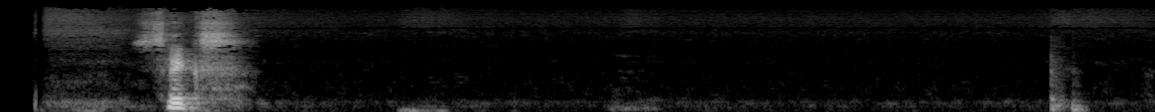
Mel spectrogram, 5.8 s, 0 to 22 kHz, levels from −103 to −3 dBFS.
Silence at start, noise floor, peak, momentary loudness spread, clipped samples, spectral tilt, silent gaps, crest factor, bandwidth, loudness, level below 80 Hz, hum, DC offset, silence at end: 0.65 s; -78 dBFS; -12 dBFS; 26 LU; under 0.1%; -3.5 dB/octave; none; 30 dB; 16.5 kHz; -32 LUFS; -72 dBFS; none; under 0.1%; 0.35 s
